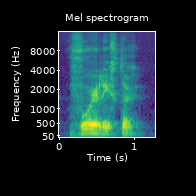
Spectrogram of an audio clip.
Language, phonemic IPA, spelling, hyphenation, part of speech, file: Dutch, /ˈvoːrˌlɪx.tər/, voorlichter, voor‧lich‧ter, noun, Nl-voorlichter.ogg
- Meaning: informer, educator, counseller (one who raises awareness)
